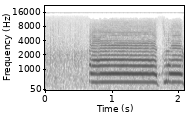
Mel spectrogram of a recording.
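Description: A loud, steady horn-like tone starts about two-thirds of a second in, sags in pitch and breaks off, then sounds again right away near the end.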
